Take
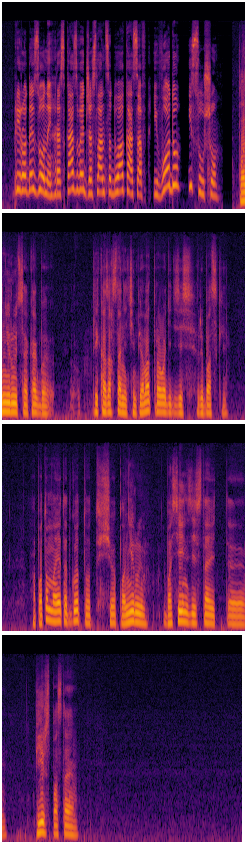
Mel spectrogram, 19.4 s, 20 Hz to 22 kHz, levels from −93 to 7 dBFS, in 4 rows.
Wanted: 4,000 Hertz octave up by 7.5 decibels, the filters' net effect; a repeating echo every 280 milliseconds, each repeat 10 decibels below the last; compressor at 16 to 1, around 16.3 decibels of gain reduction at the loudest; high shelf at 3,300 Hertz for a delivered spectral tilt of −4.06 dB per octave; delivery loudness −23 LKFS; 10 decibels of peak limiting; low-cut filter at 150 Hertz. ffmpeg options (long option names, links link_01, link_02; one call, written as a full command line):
ffmpeg -i in.wav -af "highpass=150,highshelf=frequency=3300:gain=6,equalizer=frequency=4000:width_type=o:gain=5.5,acompressor=threshold=-27dB:ratio=16,alimiter=limit=-22dB:level=0:latency=1,aecho=1:1:280|560|840|1120:0.316|0.101|0.0324|0.0104,volume=10.5dB" out.wav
